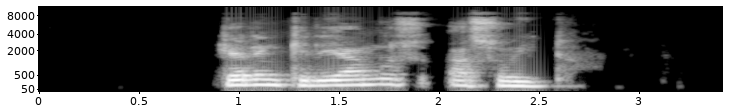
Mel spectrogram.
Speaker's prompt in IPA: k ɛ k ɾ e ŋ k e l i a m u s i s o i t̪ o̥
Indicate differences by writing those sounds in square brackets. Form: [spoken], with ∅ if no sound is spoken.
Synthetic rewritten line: k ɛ [∅] ɾ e ŋ k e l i a m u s [a] s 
